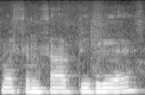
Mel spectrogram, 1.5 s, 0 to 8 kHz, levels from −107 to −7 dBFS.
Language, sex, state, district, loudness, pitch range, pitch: Rajasthani, male, Rajasthan, Churu, -12 LUFS, 120-130 Hz, 125 Hz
